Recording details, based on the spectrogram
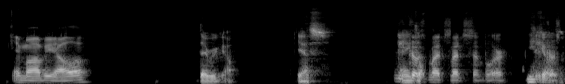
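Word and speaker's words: Iamaleava: Does anybody know how to pronounce his last name? Amaviala.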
